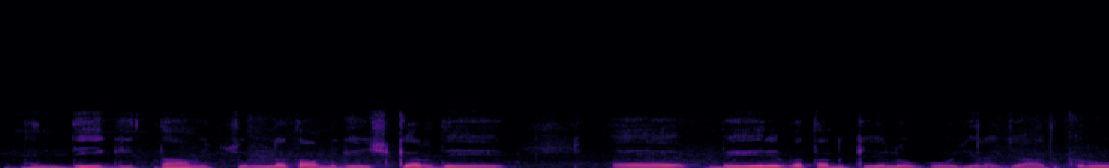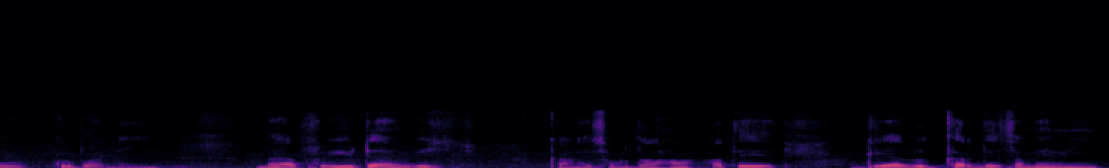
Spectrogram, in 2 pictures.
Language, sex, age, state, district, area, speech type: Punjabi, male, 45-60, Punjab, Amritsar, rural, spontaneous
